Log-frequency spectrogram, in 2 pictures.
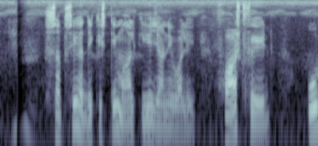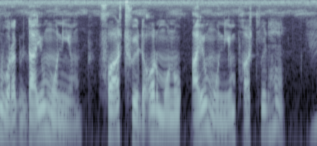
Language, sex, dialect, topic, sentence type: Hindi, male, Kanauji Braj Bhasha, agriculture, statement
